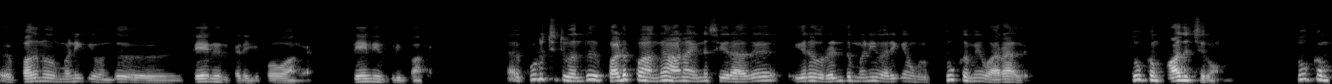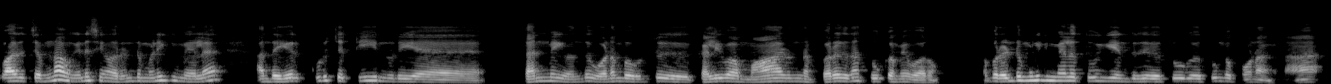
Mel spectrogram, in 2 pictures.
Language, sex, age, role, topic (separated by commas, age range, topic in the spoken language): Tamil, male, 40-44, guest, காபி, தேநீர் போன்ற பானங்களை குடிக்கும் பழக்கங்கள் உங்கள் தூக்கத்தை எப்படிப் பாதிக்கின்றன?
